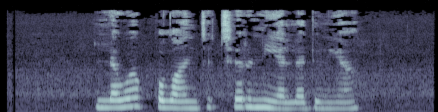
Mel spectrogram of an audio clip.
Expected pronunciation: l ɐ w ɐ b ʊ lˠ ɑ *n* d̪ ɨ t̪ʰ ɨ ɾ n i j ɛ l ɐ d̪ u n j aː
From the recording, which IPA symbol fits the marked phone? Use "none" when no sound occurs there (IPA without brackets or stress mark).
n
